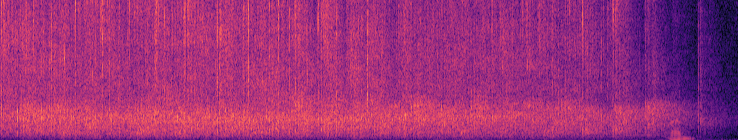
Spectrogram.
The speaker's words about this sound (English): But first, another round of applause for Ruben and Elia.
